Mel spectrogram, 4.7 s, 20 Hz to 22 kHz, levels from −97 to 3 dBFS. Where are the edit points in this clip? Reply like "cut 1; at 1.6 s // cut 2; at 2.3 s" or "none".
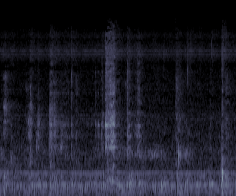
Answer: none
